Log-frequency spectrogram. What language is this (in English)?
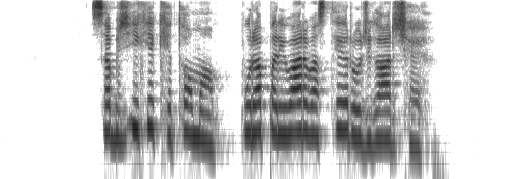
Maithili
